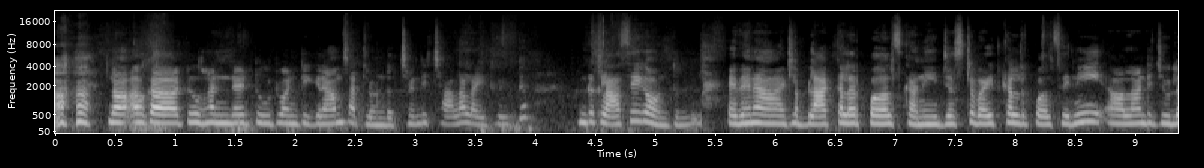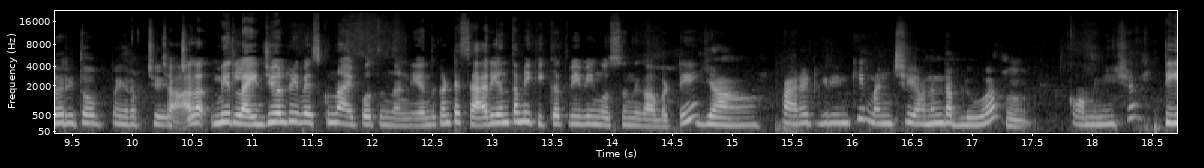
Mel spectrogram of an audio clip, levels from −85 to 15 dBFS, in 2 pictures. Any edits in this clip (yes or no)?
yes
